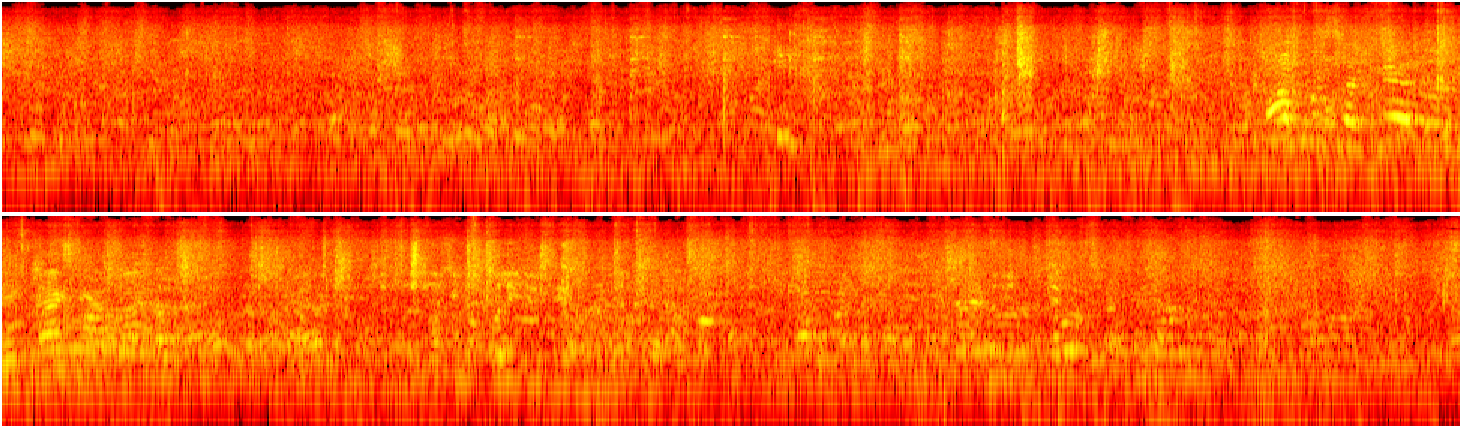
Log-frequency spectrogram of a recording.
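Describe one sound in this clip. Footsteps shuffle on a paved street.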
